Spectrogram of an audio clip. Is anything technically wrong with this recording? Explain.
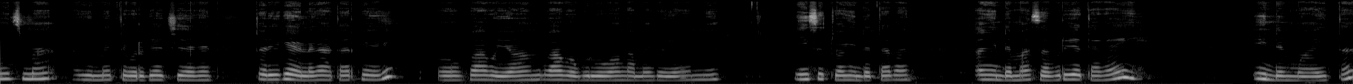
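No, nothing technically wrong can be heard in this speech recording; the signal stays stable and intact throughout.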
